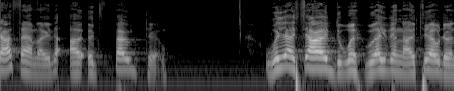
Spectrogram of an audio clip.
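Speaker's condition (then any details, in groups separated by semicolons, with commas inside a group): Cerebral palsy; affects hearing and speech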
